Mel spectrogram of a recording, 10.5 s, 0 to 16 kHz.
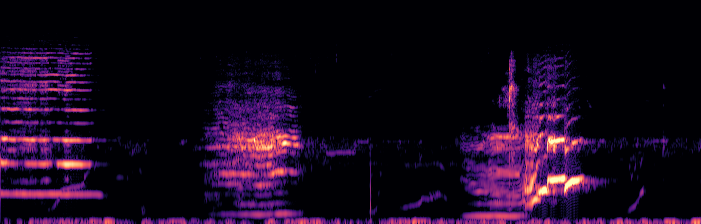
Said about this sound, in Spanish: Bueno, eh, esto que estamos oyendo, eh, evidentemente, es el canto de una, de una ballena jorobada macho. Y tuvimos ocasión de grabarlo in situ, ¿vale? Esto es, eh, esta ballena estaba, estaba descansando en el fondo, que estaba a unos 20 o 25 metros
